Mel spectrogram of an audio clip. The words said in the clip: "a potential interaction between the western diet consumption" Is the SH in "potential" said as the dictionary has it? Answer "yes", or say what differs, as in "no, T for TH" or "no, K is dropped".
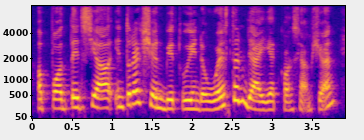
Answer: no, S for SH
